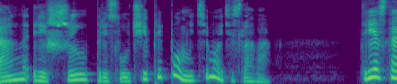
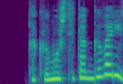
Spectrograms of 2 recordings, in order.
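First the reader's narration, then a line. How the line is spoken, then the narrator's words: Exclaiming. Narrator (Russian): воскликнула Агламар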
